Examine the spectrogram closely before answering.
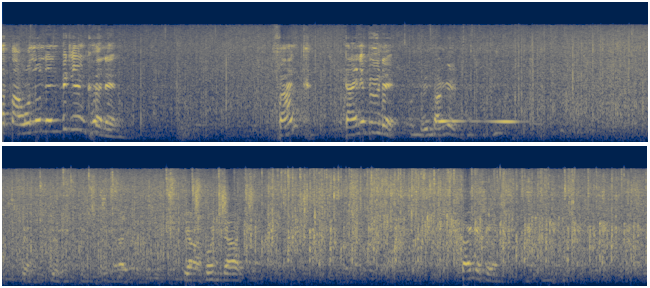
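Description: Rain patters steadily on an umbrella.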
